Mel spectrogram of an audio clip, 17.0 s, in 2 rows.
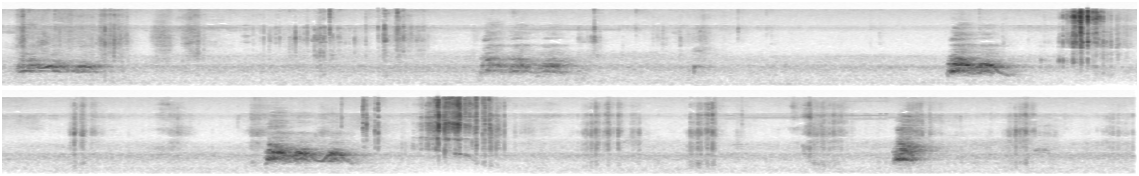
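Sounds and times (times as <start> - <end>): crunching and chewing fried food: 0.0 - 3.4, 7.8 - 17.0.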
